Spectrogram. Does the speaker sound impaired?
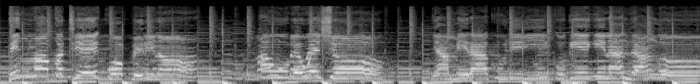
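No.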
